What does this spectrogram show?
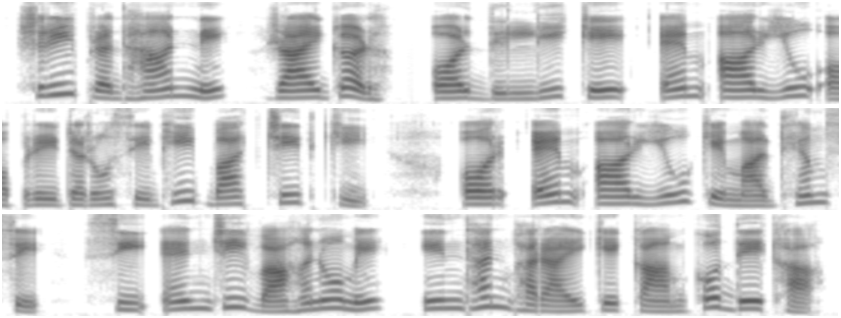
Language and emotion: Hindi, neutral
